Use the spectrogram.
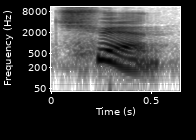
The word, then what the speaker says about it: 劝: So this character pronounced like 劝.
